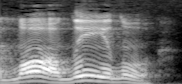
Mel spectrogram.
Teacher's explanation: dha ni makhrajnya di tepi lidah.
